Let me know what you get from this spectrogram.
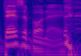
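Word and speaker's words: désabonné: Pronounced like Lisa Bonet, but Desabonné.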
